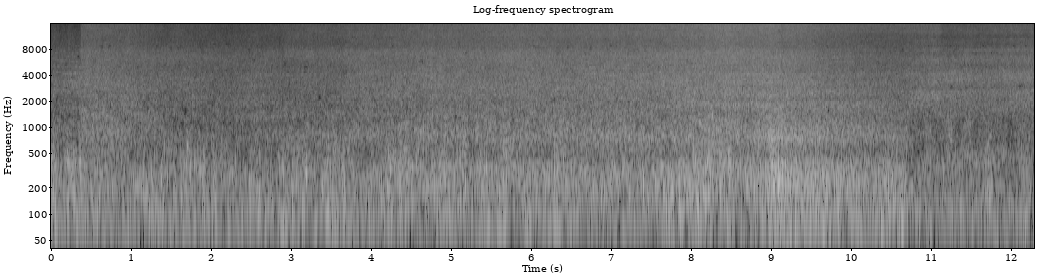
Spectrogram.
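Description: Ocean surf washing onto a beach, with wind buffeting the microphone; the surf swells louder for a moment near the end.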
